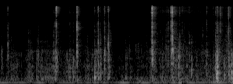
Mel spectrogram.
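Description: Folding pocket knife blade working at a plastic blister pack on a cardboard toy card: a series of sharp, uneven clicks and ticks as the blade catches and cuts the plastic.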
